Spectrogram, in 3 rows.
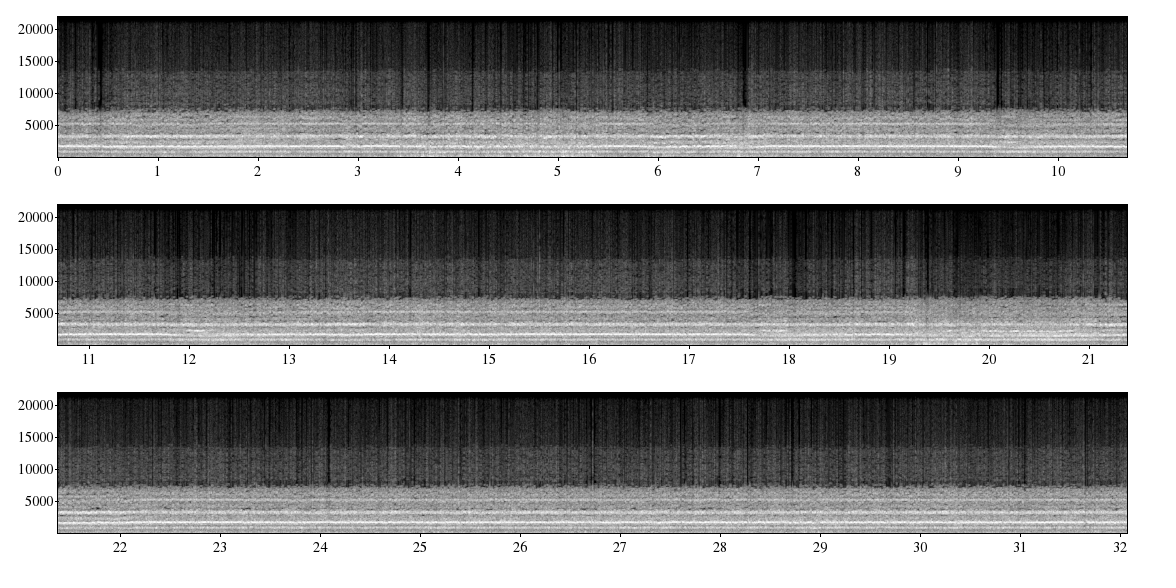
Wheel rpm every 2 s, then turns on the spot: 230, 230, 230, 220, 230, 230, 230, 230, 230, 230, 220, 220, 230, 230, 230, 230.
none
